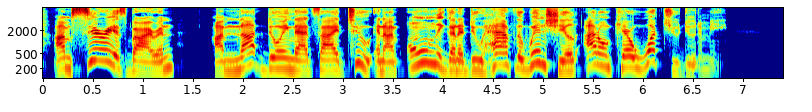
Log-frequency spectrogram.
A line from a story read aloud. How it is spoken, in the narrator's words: I didn't hear any sound coming from the other side of the car, so I yelled out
